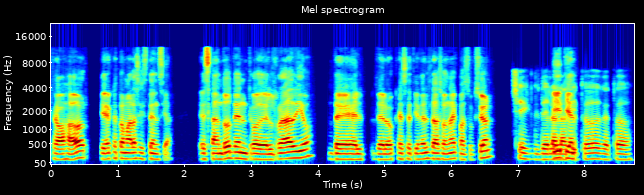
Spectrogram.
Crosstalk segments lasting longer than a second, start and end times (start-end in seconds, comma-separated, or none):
none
